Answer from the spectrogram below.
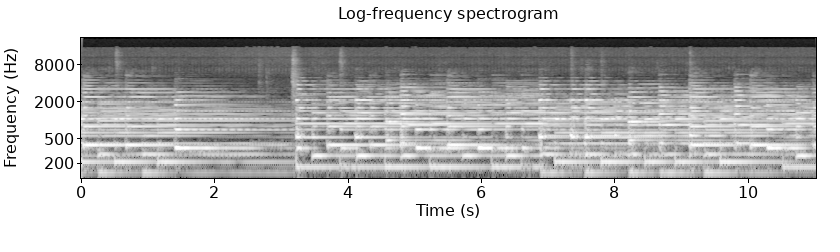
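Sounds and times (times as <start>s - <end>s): solo piano playing: 0.0s - 11.0s.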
